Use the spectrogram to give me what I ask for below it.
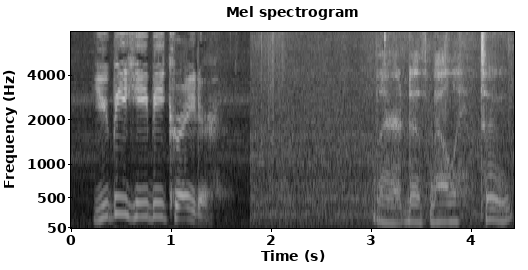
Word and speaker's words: Ubehebe: death belly two checked out the crater it's pronounced you be heeby you be heavy you be heebie crater there death belly two checked out the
